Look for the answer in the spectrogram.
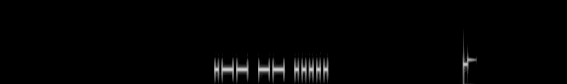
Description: Morse code, heard as a keyed tone, about 32 wpm, 700 Hz. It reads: WM5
